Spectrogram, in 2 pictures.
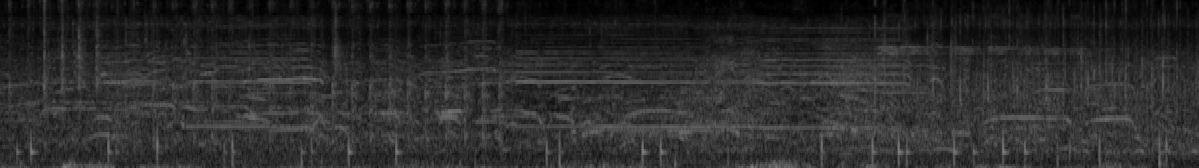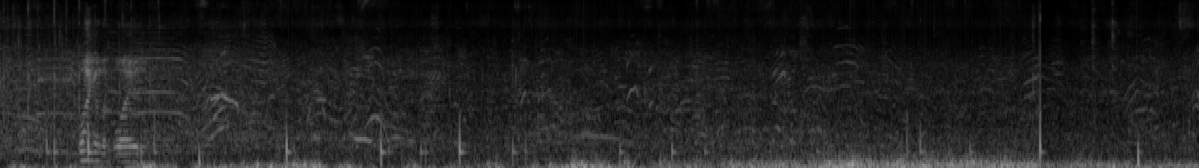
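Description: A crowd murmurs and cheers outdoors at a distance.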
